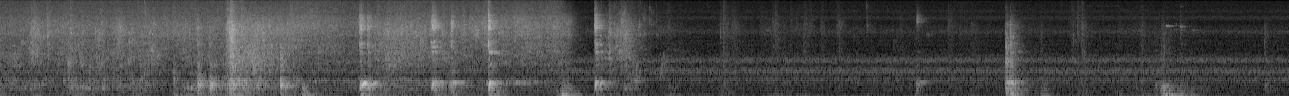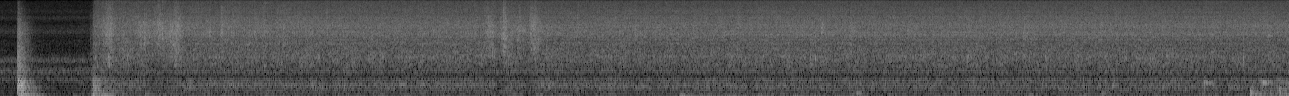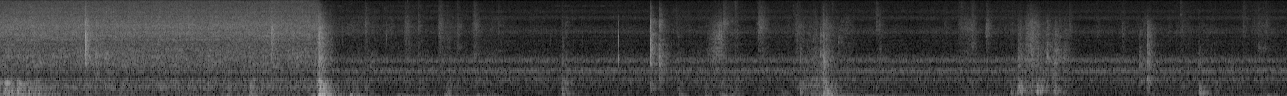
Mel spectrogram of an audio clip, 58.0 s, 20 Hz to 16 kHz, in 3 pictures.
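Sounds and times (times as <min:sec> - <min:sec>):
water running into metal sink: 0:00.0 - 0:09.7.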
